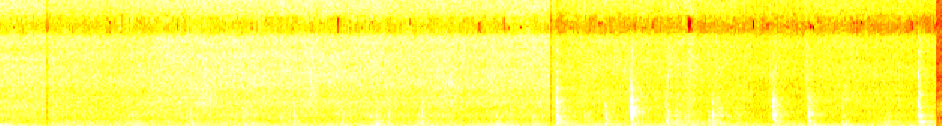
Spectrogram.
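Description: Onion and tomato masala with turmeric, salt and Agri special spice mix sizzles and hisses steadily in a hot pan, then a spoon scrapes and stirs in several sharp, irregular knocks.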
